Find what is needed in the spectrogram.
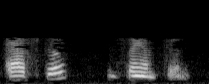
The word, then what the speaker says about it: astaxanthin: Well, it is astaxan, and whenever you see an X-A-N, it is pronounced zan, as in Z for zebra. So it is astaxanthin.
